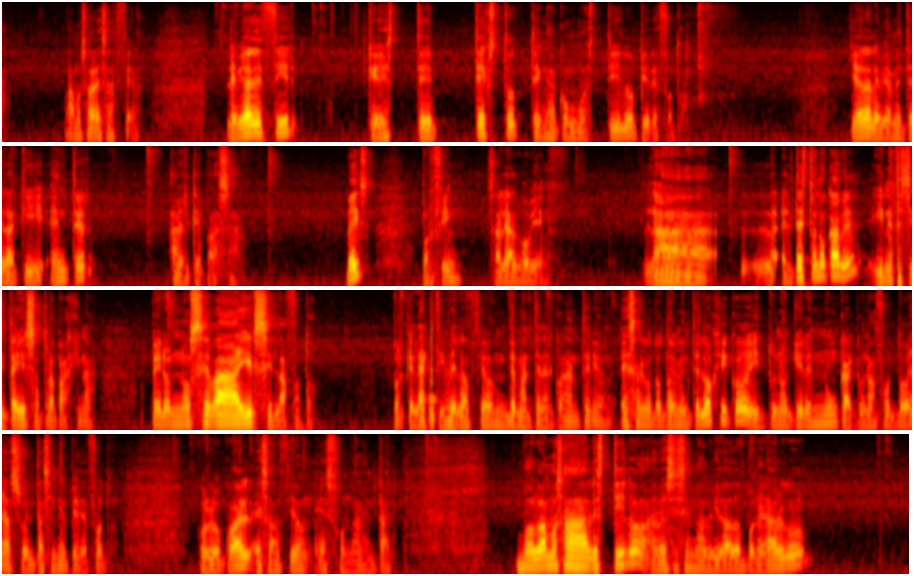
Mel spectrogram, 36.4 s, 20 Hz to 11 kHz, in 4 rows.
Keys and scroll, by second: 0.5 super+z, 1.0 super+z, 10.6 Return, 12.1 Return, 15.0 super+z, 16.4 Return, 17.7 super+z, 19.9 Return, 22.5 space, 29.0 space, 31.0 super+z.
